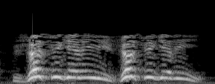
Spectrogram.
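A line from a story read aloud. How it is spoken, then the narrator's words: Shouting. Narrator (French): criant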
